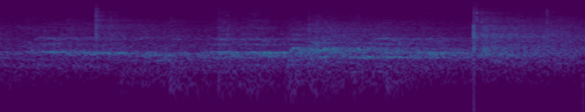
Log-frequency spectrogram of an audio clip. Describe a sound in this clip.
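A hockey stick smacks a puck.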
